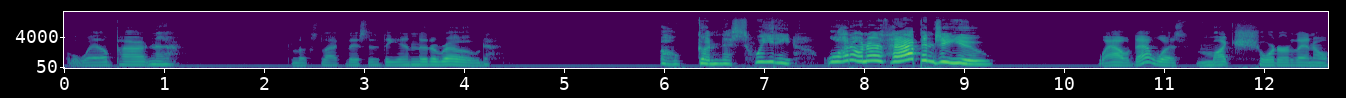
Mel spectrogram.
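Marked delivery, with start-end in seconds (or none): 0.0-4.3 low-key cowboy voice. Acted. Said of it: "my character demo here". 6.0-9.3 high, loud alarmed mother; fretting motherly voice; worried mom. Acted. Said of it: "my character demo here".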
